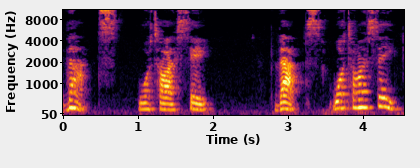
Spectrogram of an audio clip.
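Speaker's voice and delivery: sing-song storybook rhyme; reading to children. Acted. Teacher reading to little ones, sing-song and playful. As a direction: read it like a bedtime picture book. Reads rhyming picture book.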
